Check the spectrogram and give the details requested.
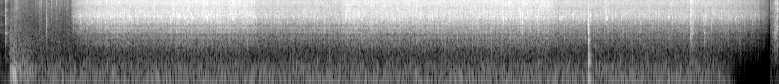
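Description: Food frying in hot oil: a steady sizzle that builds over the first second and a half and stops just before the end, with two sharp clicks near the end.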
